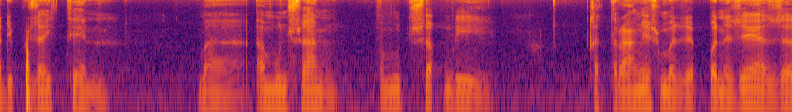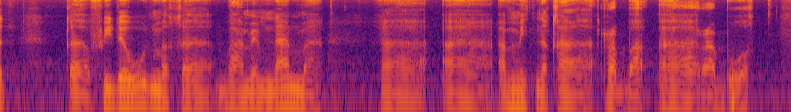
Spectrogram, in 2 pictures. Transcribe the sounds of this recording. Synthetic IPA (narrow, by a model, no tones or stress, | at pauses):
adipilajtʰe̞n | maːmunsan | amutsak̚di | kataɾaŋesmapanazeazat̚ | kafidautmakabamemnanma | mitnakaɾabaɾabuak̚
